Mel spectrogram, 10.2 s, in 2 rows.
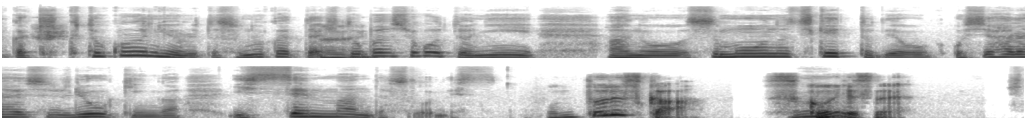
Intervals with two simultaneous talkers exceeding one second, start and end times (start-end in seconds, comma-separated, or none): none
